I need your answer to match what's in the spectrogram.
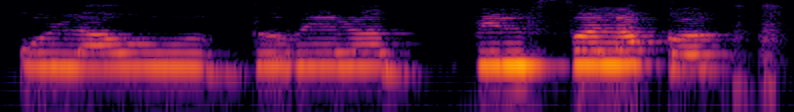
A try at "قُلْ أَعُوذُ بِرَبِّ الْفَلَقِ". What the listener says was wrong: Just your ayn, try to pronounce that from your throat, okay?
